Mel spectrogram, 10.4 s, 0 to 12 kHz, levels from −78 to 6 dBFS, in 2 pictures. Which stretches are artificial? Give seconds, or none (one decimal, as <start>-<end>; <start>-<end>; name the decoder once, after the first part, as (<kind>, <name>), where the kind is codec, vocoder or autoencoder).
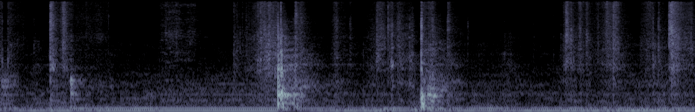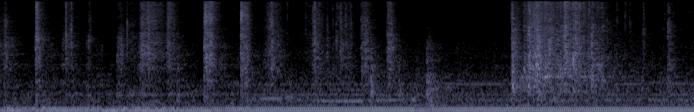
0.0-1.2 (codec, SNAC); 2.1-7.1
